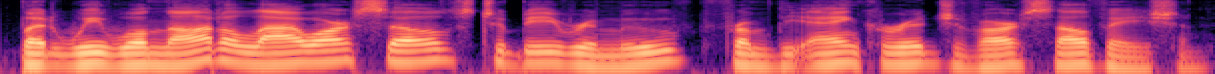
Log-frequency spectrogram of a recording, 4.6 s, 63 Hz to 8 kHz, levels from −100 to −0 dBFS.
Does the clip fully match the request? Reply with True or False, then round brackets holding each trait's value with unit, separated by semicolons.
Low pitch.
True (125 Hz)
